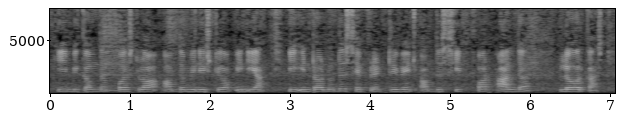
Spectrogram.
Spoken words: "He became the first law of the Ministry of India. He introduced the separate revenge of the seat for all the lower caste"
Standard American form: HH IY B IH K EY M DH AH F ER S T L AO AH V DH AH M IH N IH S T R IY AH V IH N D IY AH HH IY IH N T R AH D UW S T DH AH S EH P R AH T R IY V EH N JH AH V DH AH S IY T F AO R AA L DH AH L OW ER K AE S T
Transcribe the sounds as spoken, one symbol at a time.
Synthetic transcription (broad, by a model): HH IY B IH K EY M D AH F ER S T L AO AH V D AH M IH N IH S T R IY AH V IH N D IY AH HH IY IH N T R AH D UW T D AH S EH P R AH T R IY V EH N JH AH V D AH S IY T F AO R AA L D AH L OW ER K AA S T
